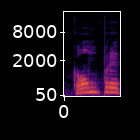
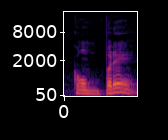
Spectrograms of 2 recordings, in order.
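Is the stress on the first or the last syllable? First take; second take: first; last. First: The stress is on the first syllable. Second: The stress is on the last syllable. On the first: The speaker calls it right. "sino compre" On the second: The speaker calls it wrong. "le había sobrado el acento en la E"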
